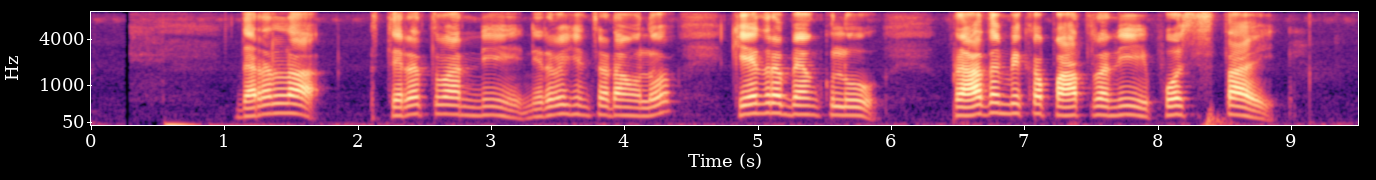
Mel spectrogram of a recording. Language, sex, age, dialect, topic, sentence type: Telugu, female, 25-30, Telangana, banking, statement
